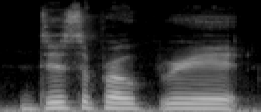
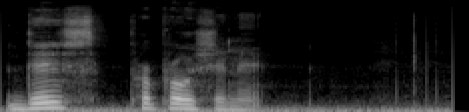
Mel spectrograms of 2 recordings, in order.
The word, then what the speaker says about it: disproportionate: because the response is disappropriate to the mistake but like do your thing internet y'all already ain't like me this ain't nothing new y'all butchered that word is disproportionate okay and then she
